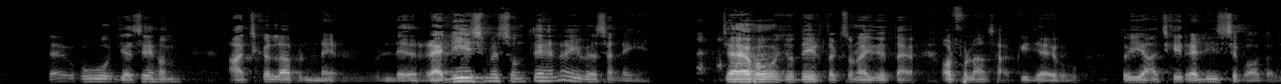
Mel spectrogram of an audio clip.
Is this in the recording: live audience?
yes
